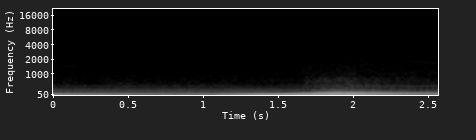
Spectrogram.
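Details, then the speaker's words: Monoprice hybrid stereo tube amplifier: a steady low buzzing hum from the speaker kicking in after 20–30 seconds, traced by swapping tubes to the defective left preamp tube. "the hum kicks in after 20 30 seconds then you know it's one of the tubes are defective and look sure enough it's the left"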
